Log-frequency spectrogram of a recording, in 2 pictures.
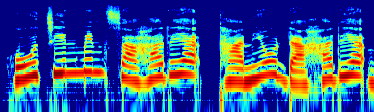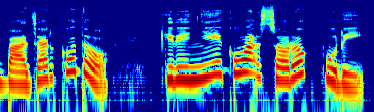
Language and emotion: Santali, happy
